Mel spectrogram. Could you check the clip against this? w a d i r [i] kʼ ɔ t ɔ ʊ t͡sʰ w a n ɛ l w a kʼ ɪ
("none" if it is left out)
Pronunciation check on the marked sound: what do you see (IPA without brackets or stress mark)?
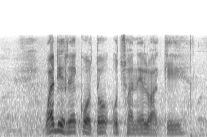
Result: ɛ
